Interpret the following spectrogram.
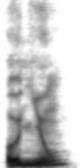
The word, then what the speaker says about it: oignon: D'ailleurs, j'ai entendu quelqu'un dire oignon en deux syllabes bien détachés, ça aide pour éviter le oignon trop rapide qui accroche.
